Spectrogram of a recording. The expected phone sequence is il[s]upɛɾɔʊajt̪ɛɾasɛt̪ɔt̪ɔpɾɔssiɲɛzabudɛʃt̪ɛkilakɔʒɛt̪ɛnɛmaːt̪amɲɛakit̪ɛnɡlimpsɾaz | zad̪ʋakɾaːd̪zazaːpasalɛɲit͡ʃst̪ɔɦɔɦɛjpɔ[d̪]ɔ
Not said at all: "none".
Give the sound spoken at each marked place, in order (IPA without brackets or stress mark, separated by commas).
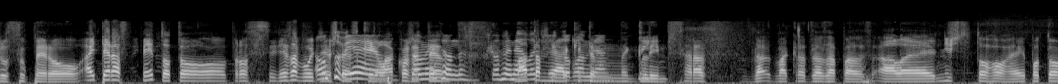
s, t̪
